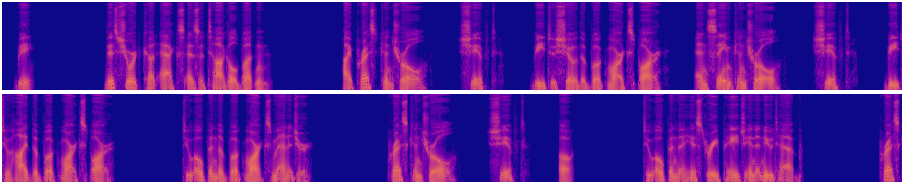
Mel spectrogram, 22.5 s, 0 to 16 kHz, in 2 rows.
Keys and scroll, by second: 0.9 ctrl+shift+e, 6.1 ctrl+shift+e, 11.1 ctrl+shift+e, 17.3 ctrl+shift+c.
